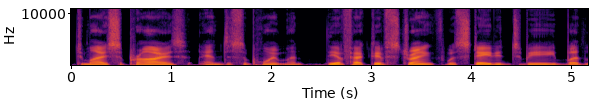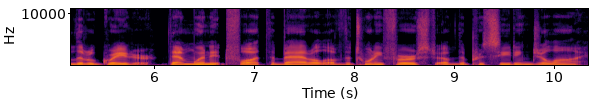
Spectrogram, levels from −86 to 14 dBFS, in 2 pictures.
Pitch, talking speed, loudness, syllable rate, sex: 105 Hz, 170 wpm, -21 LUFS, 4.6 syllables/s, male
